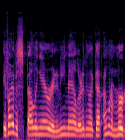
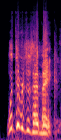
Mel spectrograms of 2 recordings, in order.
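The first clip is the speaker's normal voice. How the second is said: raised, louder mock outrage; indignant shout; 5 semitones higher, 7 dB louder than usual. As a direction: yell back in disbelief at the cop. Retold outburst at the cops.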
